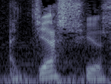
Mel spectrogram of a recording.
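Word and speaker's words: Ajaccio: Ayer jugó el partido como, como titular frente al Ayasio, se pronuncia.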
